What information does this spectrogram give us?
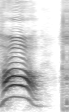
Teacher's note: पूरी स्वर तंत्रियां इसमें भाग लेती हैं और वायु प्रकोष्ठ से डायरेक्ट निकल जाता है, इसलिए ह का नाम है काकल्य वर्ण या स्वर यंत्र मुखी वर्ण।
